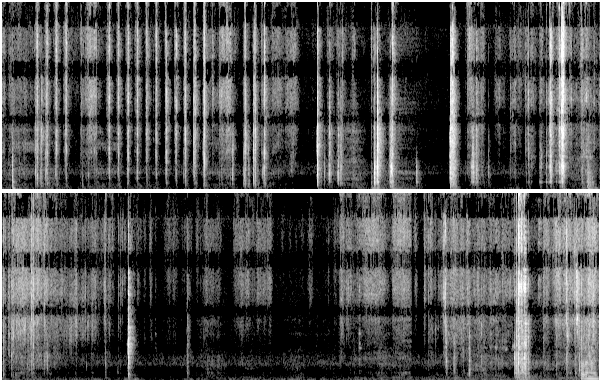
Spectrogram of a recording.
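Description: Paper being torn by hand along an edge while crafting a four-pocket envelope, heard as a series of sharp, close crackling rips in uneven bursts with quiet gaps and some handling noise between them.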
